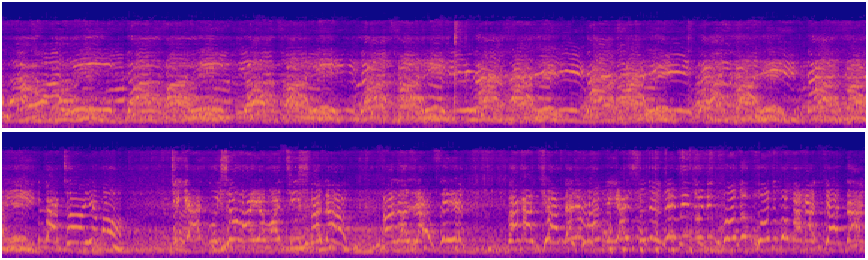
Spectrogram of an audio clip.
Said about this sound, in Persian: همچنین خانواده‌های قربانیان این حادثه با در دست داشتن عکس قربانیان و شاخه های گل در فرودگاه امام فریاد دادخواهی سر دادند.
